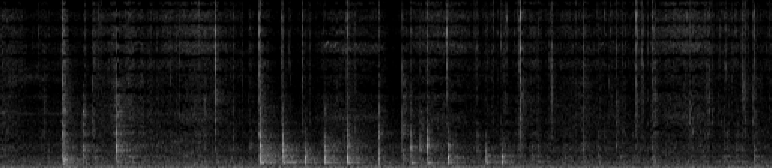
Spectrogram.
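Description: Wooden spatula beating egg into choux paste in a stainless steel saucepan: the spatula knocks and scrapes against the pan in sharp clicks, coming in a quick run about two seconds in.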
